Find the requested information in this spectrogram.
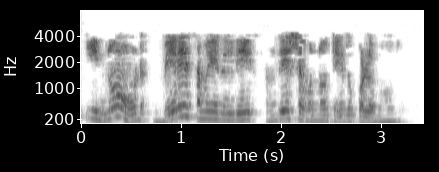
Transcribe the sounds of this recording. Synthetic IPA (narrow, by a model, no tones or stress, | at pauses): iːnoːɖbe̞ːɾeːsɐmɐjɐd̪ɐlːisɐnd̪ɛːʃɐʋɐnːut̪eɡed̪ukɔɭːɐbɐɦud̪u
